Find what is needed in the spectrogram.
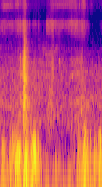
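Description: Footsteps through tall grass: a few soft thuds and rustles about half a second in and again near the end.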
